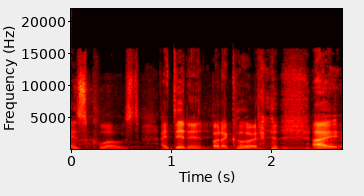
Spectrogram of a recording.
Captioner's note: laughing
